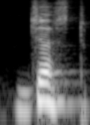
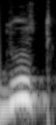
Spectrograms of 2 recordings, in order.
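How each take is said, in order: First: जस्ट with a short "uh" vowel; correct pronunciation. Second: जूस्ट with the u sounded "oo"; wrong pronunciation. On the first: Teacher correcting the misreading, demonstrating correct pronunciation. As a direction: say जस्ट as "jast", no oo. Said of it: "जस्ट पढ़ोगे". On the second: Teacher questioning the misreading, mimicking wrong pronunciation. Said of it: "जूस्ट क्यों पढ़ेगा". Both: Shown as a demonstration.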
